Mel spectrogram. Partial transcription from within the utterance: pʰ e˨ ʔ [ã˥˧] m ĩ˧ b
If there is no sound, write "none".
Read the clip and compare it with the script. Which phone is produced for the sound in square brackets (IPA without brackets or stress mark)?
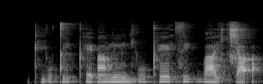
ã˥˧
